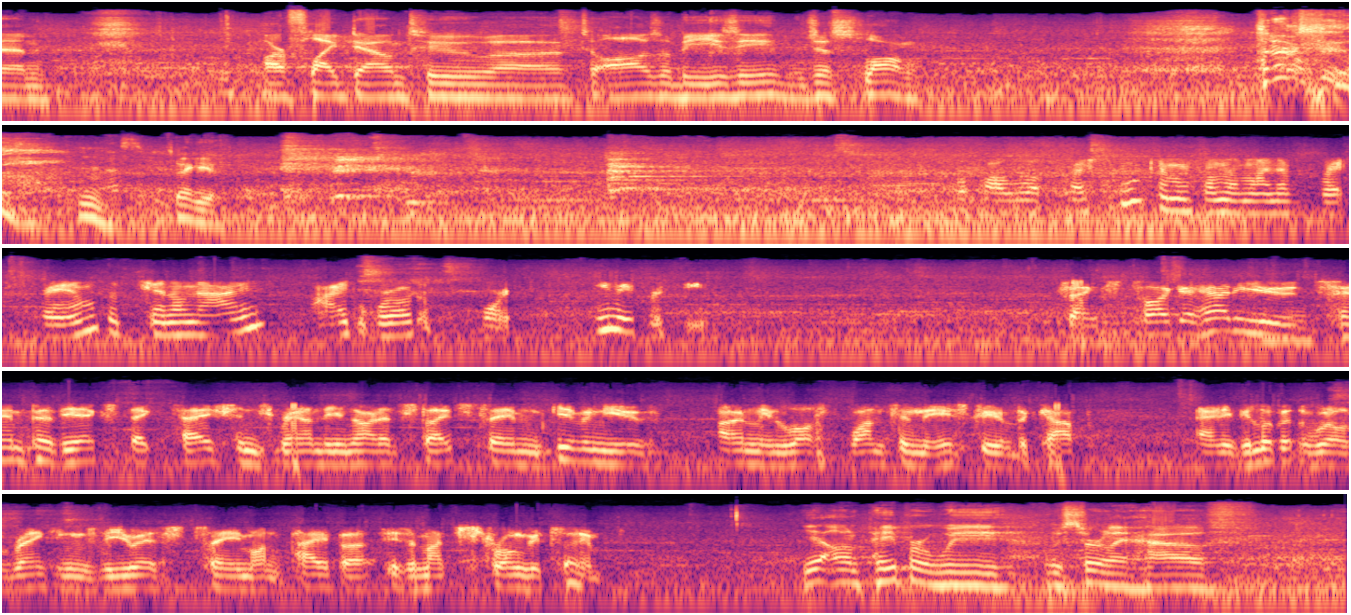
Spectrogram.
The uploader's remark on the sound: special Presidents Cup press conference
